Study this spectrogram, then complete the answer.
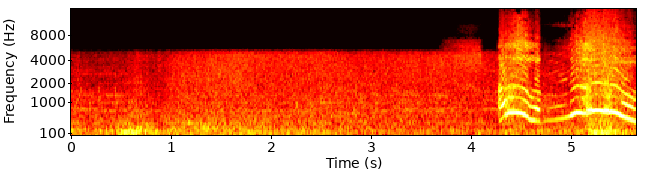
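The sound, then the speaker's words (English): A steady, heavy roar of a stormy sea with surging waves around a ship that is off course fills the scene, then two loud, wavering howls burst over it near the end. “We're off course and the storm is brewing.”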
